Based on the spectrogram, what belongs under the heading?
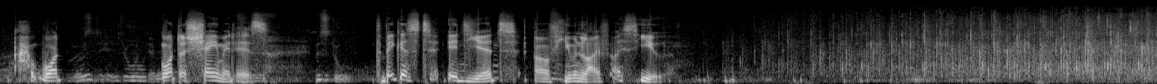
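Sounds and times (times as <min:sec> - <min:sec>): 
speech: 0:00.3 - 0:06.8
audience applause: 0:07.4 - 0:11.5.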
